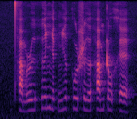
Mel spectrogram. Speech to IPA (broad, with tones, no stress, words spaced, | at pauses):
t̪ʰa˨˩˨mɹɨ˨˩ hɨ˧ə̯ɲa˨˩k̚ɲi˧ə̯ ku˧ʂɨ˨˩˦ə̯ha˧˥mʈo˨˩ xɛ˨˩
